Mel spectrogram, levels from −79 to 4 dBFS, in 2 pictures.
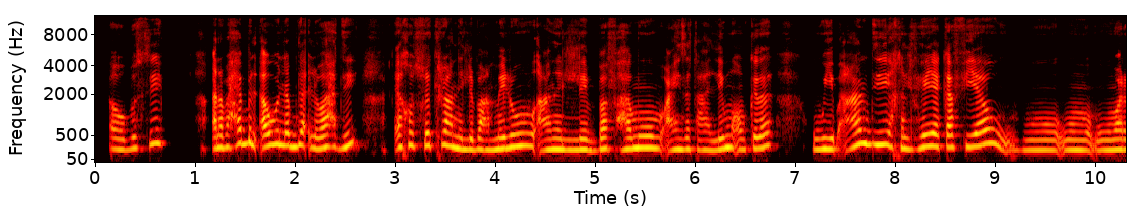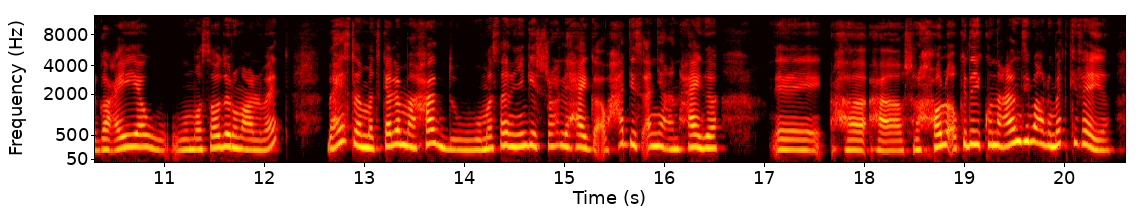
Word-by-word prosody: آه، 210 Hz, -2 st, -3 dB
بُصّي، 265 Hz, +10 st, -5 dB, 0.5 s
أنا 235 Hz, -, +4 dB
بأحب 310 Hz, +6 st, 0 dB
الأول 285 Hz, +1 st, +3 dB
أبدأ 275 Hz, +1 st, +1 dB
لوحدي، 250 Hz, +6 st, 0 dB, 0.4 s
آخُد 265 Hz, +3 st, -1 dB
فكرة 280 Hz, +1 st, -2 dB
عن 260 Hz, -4 st, +3 dB
اللي 210 Hz, -1 st, -1 dB
باعمله، 225 Hz, +7 st, +1 dB
عن 200 Hz, +3 st, 0 dB
اللي 205 Hz, 0 st, 0 dB
بافهمه، 225 Hz, +3 st, 0 dB
عايزة 210 Hz, +2 st, -2 dB
أتعلَّمه، 205 Hz, +3 st, -2 dB
أو 205 Hz, -, -6 dB
كده. 235 Hz, +6 st, -1 dB, 0.4 s
ويبقى 215 Hz, +2 st, -2 dB
عندي 300 Hz, -1 st, +2 dB
خلفية 235 Hz, +3 st, 0 dB
كافية 255 Hz, +2 st, 0 dB
و 310 Hz, -10 st, -3 dB
و 195 Hz, -, -10 dB, 0.3 s
و 195 Hz, -1 st, -4 dB, 0.2 s
ومرجعية 205 Hz, +5 st, +1 dB
و 220 Hz, -7 st, -3 dB
ومصادر 210 Hz, +6 st, 0 dB
ومعلومات، 205 Hz, -2 st, -1 dB, 0.4 s
بحيث 340 Hz, -1 st, 0 dB
لمَّا 255 Hz, -4 st, +5 dB
أتكلَّم 270 Hz, +7 st, +2 dB
مع 260 Hz, -3 st, +4 dB
حد، 255 Hz, -4 st, +2 dB
ومثلًا 200 Hz, +6 st, -2 dB
ييجي 270 Hz, +1 st, +3 dB
يشرح 265 Hz, 0 st, -3 dB
لي 275 Hz, -2 st, 0 dB
حاجة، 245 Hz, -2 st, +1 dB
أو -, -, -4 dB
حد 310 Hz, 0 st, -4 dB
يسألني 270 Hz, -2 st, +1 dB
عن 215 Hz, -2 st, -2 dB
حاجة، 235 Hz, 0 st, +3 dB, 0.6 s
آآ، 200 Hz, -2 st, -2 dB
ه 195 Hz, -1 st, 0 dB
هاشرحها 190 Hz, +5 st, +1 dB
له 290 Hz, -, +3 dB
أو 225 Hz, -, -2 dB
كده، 290 Hz, +4 st, +2 dB
يكون 290 Hz, -1 st, +3 dB
عندي 320 Hz, +7 st, +5 dB
معلومات 305 Hz, -3 st, +2 dB
كفاية. 265 Hz, -, -1 dB
240 Hz, 160 wpm, -25 LUFS, 210-275 Hz, 0.6 s, لمَّا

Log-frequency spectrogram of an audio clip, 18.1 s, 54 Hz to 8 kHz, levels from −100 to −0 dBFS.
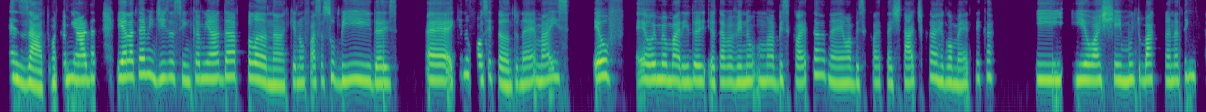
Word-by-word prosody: exato, 195 Hz, -9 st, +2 dB
uma 200 Hz, -, +1 dB
caminhada. 235 Hz, +1 st, +2 dB, 0.3 s
E 255 Hz, -, +3 dB
ela 260 Hz, +1 st, +5 dB
até 290 Hz, +3 st, +3 dB
me 290 Hz, -2 st, 0 dB
diz, 245 Hz, +2 st, 0 dB
assim, 240 Hz, -3 st, -2 dB
caminhada 245 Hz, +3 st, +1 dB
plana, 205 Hz, -7 st, +2 dB
que 210 Hz, -, -5 dB
não 205 Hz, 0 st, -2 dB
faça 205 Hz, +1 st, -6 dB
subidas, 215 Hz, -3 st, 0 dB, 0.4 s
eh, 225 Hz, -2 st, +4 dB
que 285 Hz, -, -26 dB
não 290 Hz, 0 st, -1 dB
force 225 Hz, +3 st, 0 dB
tanto. 195 Hz, -4 st, -1 dB
né. 200 Hz, +3 st, -1 dB
Mas 230 Hz, +3 st, -1 dB, 0.4 s
eu 270 Hz, +2 st, +7 dB
f 240 Hz, -, -8 dB, 0.2 s
eu 230 Hz, 0 st, +3 dB
e -, -, +4 dB
meu 235 Hz, -1 st, +3 dB
marido, 210 Hz, -1 st, +1 dB
eu 215 Hz, -1 st, +2 dB
eu -, -, -1 dB
estava 210 Hz, +1 st, -2 dB
vendo 210 Hz, +2 st, +1 dB
1 220 Hz, -1 st, -1 dB
bicicleta, 225 Hz, +7 st, -4 dB
né, 200 Hz, -2 st, 0 dB
1 200 Hz, 0 st, 0 dB
bicicleta 200 Hz, +1 st, -7 dB
estática, 205 Hz, +5 st, -3 dB
ergométrica, 215 Hz, +4 st, -2 dB, 0.6 s
e 230 Hz, -1 st, +2 dB, 0.2 s
e 225 Hz, 0 st, +1 dB
eu 225 Hz, 0 st, +4 dB
achei 225 Hz, +1 st, +1 dB
muito 225 Hz, +2 st, +1 dB
bacana 230 Hz, -1 st, -1 dB
tentar. 265 Hz, +2 st, -4 dB
225 Hz, 150 wpm, -23 LUFS, 205-240 Hz, 0.6 s, eu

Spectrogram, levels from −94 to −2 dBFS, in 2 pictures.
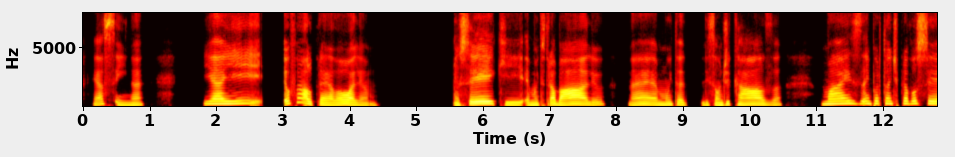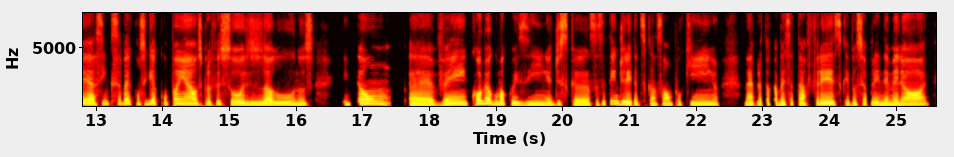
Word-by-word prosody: é 185 Hz, -, -4 dB
assim, 190 Hz, -5 st, -4 dB
né. 170 Hz, +2 st, -3 dB, 0.9 s
E 220 Hz, -1 st, -2 dB
aí 230 Hz, -, +2 dB, 0.3 s
eu 240 Hz, -, +2 dB
falo 350 Hz, -, +1 dB
pra 195 Hz, 0 st, -4 dB
ela: 170 Hz, -1 st, 0 dB
"Olha" 170 Hz, -6 st, +2 dB, 1.3 s
"eu 170 Hz, +3 st, -1 dB
sei 215 Hz, +4 st, +6 dB
que 180 Hz, -3 st, -3 dB
é -, -, -4 dB
muito 175 Hz, +1 st, -3 dB
trabalho, 185 Hz, 0 st, +4 dB, 0.3 s
né, 185 Hz, +1 st, -1 dB
é -, -, -2 dB
muita 180 Hz, -1 st, -2 dB, 0.2 s
lição 170 Hz, 0 st, -3 dB
de 185 Hz, +4 st, 0 dB
casa, 185 Hz, -1 st, 0 dB, 0.6 s
mas 225 Hz, +3 st, +2 dB
é 215 Hz, -, 0 dB
importante 235 Hz, 0 st, -1 dB
pra 235 Hz, -, +1 dB
você, 235 Hz, +1 st, -1 dB
é 210 Hz, -2 st, +3 dB
assim 220 Hz, +3 st, -2 dB
que 225 Hz, -, -14 dB
você 225 Hz, -, -3 dB
vai 220 Hz, 0 st, 0 dB
conseguir 220 Hz, -1 st, -2 dB
acompanhar 210 Hz, -1 st, 0 dB
os 210 Hz, -, -3 dB
professores 195 Hz, -1 st, -2 dB
e -, -, -1 dB
os 190 Hz, 0 st, -1 dB
alunos. 185 Hz, 0 st, 0 dB, 0.5 s
Então, 215 Hz, +1 st, +1 dB, 0.3 s
eh, 180 Hz, 0 st, +2 dB
vem, 200 Hz, +4 st, +1 dB
come 225 Hz, +2 st, +3 dB
alguma 205 Hz, -2 st, +3 dB
coisinha, 190 Hz, -1 st, -1 dB
descansa, 185 Hz, -1 st, -3 dB
você 205 Hz, +2 st, -5 dB
tem 230 Hz, +4 st, -1 dB
direito 200 Hz, -3 st, +3 dB
a -, -, -1 dB
descansar 180 Hz, +2 st, -4 dB
um -, -, -2 dB
pouquinho, 195 Hz, +2 st, -3 dB, 0.4 s
né, 195 Hz, 0 st, 0 dB
pra 190 Hz, -1 st, -3 dB
tua 195 Hz, +1 st, -7 dB
cabeça 190 Hz, +1 st, -2 dB
estar 190 Hz, -2 st, -1 dB
fresca 195 Hz, 0 st, 0 dB
e -, -, 0 dB
você 190 Hz, 0 st, -4 dB
aprender 185 Hz, -1 st, -1 dB
melhor" 190 Hz, +1 st, +1 dB
195 Hz, 150 wpm, -23 LUFS, 185-215 Hz, 1.3 s, sei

